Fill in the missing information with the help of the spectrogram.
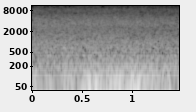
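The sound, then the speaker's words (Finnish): A steady, dense roar of storm-driven waves over a metre high on Lake Päijänne, Finland, heard at the shore, a broad rushing wash that swells slightly in the middle without distinct breaks, with no voices present. “Nyt mä laskeudun tähän rantaan ja kova kohina pitäisi alkaa aallot on korkeita, ylimetrisiä.”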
